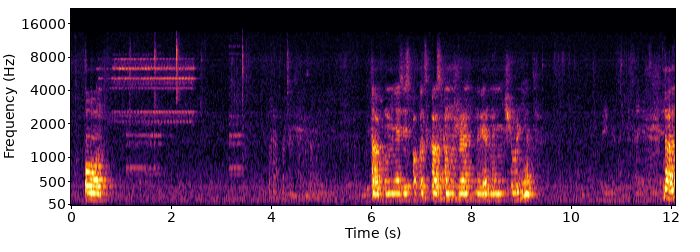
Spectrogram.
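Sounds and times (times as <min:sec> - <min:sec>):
laptop alert chime: 0:00.6 - 0:02.6.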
